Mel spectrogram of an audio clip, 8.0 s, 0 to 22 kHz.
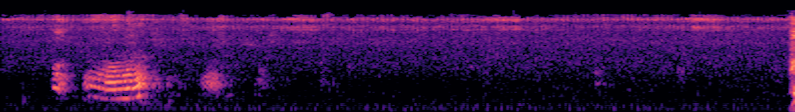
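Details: Five-day-old Labrador Retriever puppies, from a litter of five males and three females born October 15, 2023 to Belle, indoors on a live puppy cam. A brief run of high, harmonic whimpering squeals, then a couple of short squeaks and quiet.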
